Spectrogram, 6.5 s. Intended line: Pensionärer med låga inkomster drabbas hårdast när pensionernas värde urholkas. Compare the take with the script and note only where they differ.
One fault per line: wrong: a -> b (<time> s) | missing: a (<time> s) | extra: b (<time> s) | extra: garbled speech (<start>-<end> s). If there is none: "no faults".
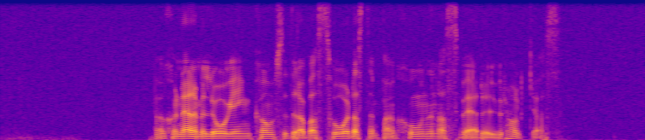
no faults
